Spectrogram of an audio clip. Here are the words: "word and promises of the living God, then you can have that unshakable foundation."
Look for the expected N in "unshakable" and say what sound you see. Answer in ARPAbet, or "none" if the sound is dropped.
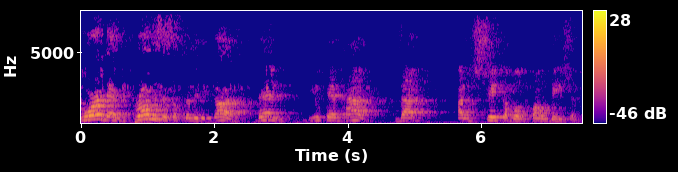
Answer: N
